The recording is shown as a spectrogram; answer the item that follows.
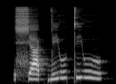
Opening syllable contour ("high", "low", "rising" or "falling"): low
